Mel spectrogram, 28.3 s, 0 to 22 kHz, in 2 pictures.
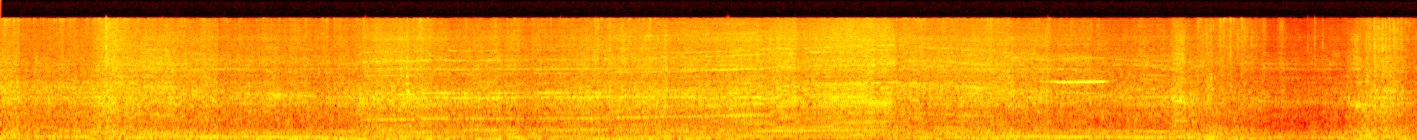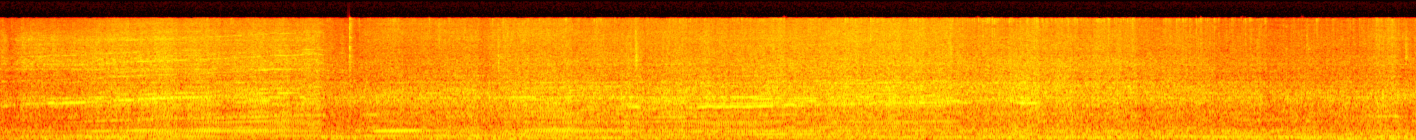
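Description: Triumph TR7 race car engine heard from on board at racing speed over wind and road noise, its note rising repeatedly between gear changes. About halfway through the engine drops away as the car lifts off and slows for a corner, then it pulls up through the gears again.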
